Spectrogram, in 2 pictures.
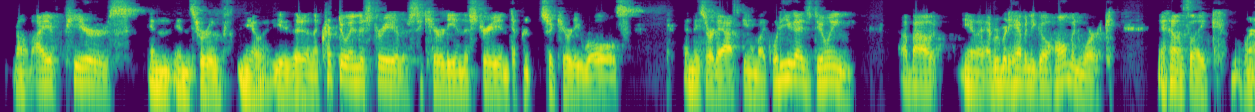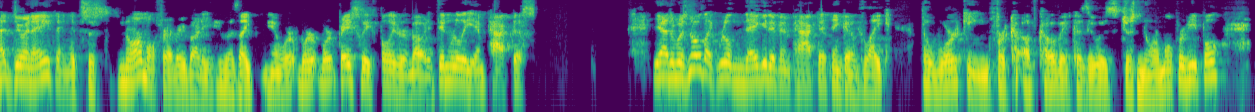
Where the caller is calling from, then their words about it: Chicago, Illinois, United States; I'm in the United States, so I am in the States.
